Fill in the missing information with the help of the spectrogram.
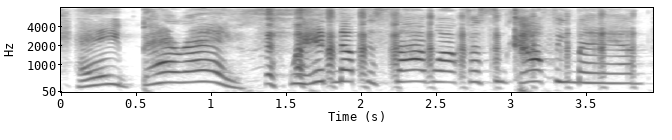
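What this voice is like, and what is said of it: Put-on American accent. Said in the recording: “I love me a good American accent”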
